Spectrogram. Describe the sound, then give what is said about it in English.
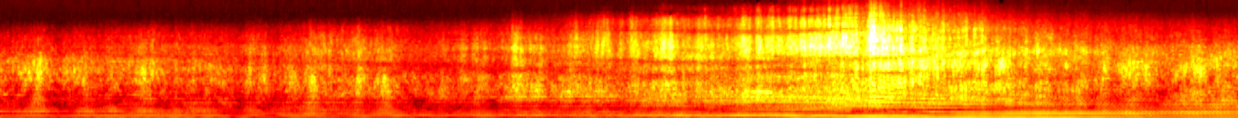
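Spitfire propeller aircraft engine droning in a rich, throbbing harmonic tone that grows louder to a peak and then eases slightly, its pitch shifting as it passes. “with that lovely sound of the Spitfire”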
